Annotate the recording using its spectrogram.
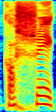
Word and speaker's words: Cachet: mis on kašee, kui ma nüüd õieti hääldasin seda? – ja väga hästi hääldatud.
